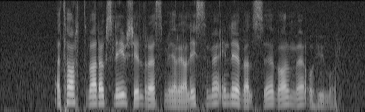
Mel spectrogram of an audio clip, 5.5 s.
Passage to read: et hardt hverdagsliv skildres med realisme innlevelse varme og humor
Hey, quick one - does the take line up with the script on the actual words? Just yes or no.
yes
